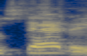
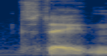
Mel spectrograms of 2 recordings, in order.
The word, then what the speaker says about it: Staton: Joe Staton, yes. Staton, I think he pronounces it.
